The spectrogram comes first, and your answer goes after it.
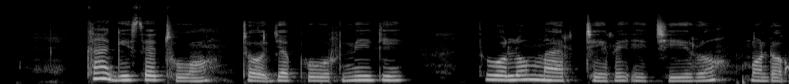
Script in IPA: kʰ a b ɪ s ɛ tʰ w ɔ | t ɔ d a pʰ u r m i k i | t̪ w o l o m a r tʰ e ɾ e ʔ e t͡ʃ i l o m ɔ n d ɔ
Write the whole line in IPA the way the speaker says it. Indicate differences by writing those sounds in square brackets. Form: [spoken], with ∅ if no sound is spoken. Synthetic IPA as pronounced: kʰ a [ɡ] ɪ s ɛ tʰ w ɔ | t ɔ [d͡ʒ] a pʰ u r [n] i [ɡ] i | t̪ w o l o m a r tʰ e ɾ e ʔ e t͡ʃ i [ɾ] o m ɔ n d ɔ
